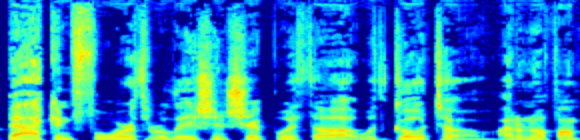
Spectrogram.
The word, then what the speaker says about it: Goto: your sort of back and forth relationship with Goto. I don't know if I'm pronouncing his name right.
